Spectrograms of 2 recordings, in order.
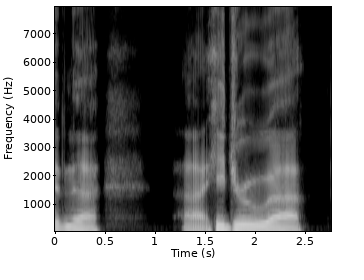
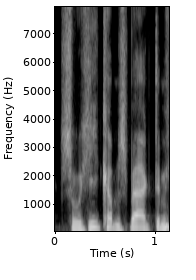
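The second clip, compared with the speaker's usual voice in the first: usual speaking voice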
